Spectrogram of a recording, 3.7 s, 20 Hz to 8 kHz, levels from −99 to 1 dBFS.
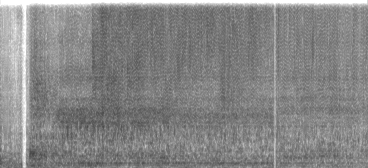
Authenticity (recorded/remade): remade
